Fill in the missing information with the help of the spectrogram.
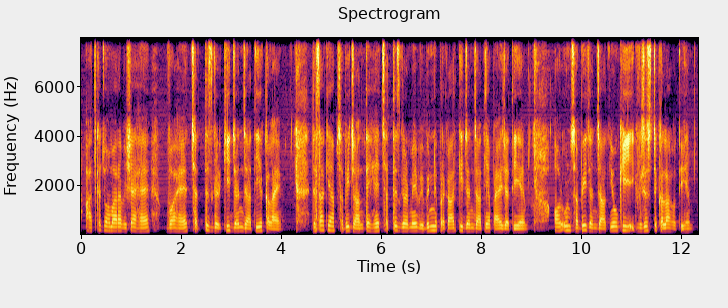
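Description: A man teaching an exam-prep lesson over slides, listing items briskly and pausing to explain. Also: medium pitch, fairly even intonation, a little mellow. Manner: brisk, lists items one after another with frequent pauses to explain. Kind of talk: slide-based lecture.

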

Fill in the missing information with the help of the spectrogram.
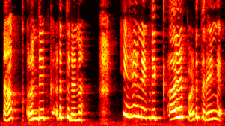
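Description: A woman as a shrill accused daughter-in-law. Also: normal speed, fairly bright tone. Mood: indignant pleading. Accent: Tirunelveli Tamil. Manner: pleading and protesting, laughs through lines. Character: young daughter-in-law, wrongly accused, indignant. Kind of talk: comedy skit acting.

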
